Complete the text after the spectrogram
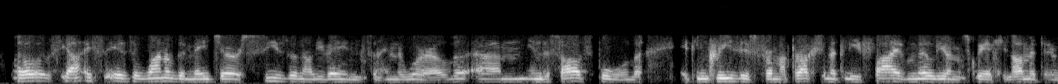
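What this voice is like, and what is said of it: Unusually low, weather-worn voice. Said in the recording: “sorry for my voice that is so low, but the weather has been quite inclement lately”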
